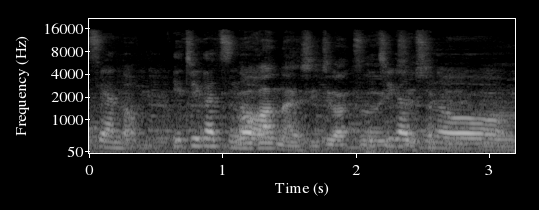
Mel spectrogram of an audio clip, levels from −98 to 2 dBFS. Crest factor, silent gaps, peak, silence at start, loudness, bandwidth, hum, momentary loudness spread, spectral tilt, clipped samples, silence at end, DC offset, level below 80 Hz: 16 dB; none; -22 dBFS; 0 s; -37 LUFS; 15.5 kHz; none; 13 LU; -5.5 dB/octave; under 0.1%; 0 s; under 0.1%; -68 dBFS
